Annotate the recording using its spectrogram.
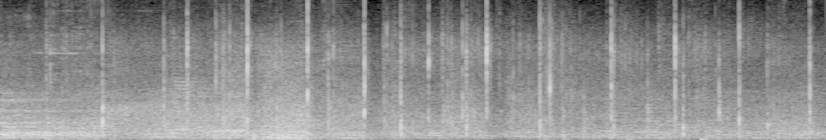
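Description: Scattered hand claps, sharp and irregular, over a crowd's indistinct chatter in a gymnasium, following the announcement of a competitor's score.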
